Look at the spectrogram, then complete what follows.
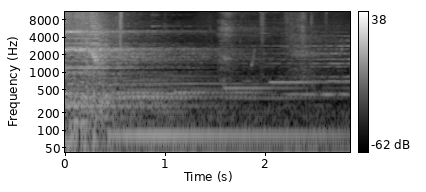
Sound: gasps

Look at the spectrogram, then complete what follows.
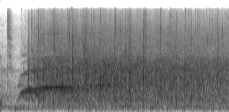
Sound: audience applauding

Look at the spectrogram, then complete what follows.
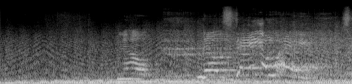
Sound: door pounding from outside; Mark growls

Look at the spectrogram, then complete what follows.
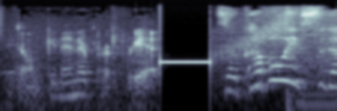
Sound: beep

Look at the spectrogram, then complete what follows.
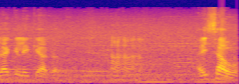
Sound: chuckles

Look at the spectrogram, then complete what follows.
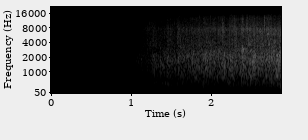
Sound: audience applauds

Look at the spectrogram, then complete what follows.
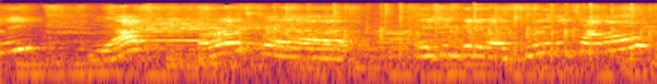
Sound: clapping

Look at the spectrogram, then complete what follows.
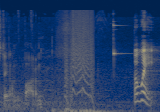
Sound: record scratch

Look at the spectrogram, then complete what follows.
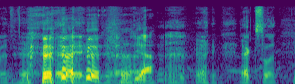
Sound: laughs

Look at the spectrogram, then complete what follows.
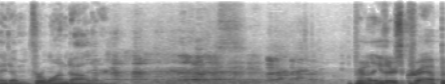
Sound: audience laughing

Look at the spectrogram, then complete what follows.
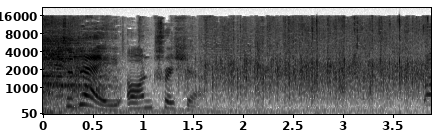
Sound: audience applauding

